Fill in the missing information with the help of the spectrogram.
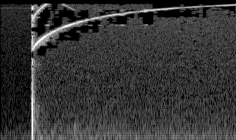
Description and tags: Flash charging
Flash gun charging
